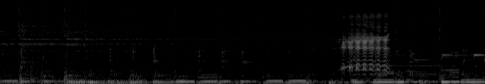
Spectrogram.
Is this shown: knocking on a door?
no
